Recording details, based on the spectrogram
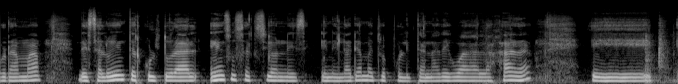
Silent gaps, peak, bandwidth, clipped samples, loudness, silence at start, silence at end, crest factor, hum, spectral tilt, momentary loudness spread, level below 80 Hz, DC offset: none; -6 dBFS; 13.5 kHz; under 0.1%; -21 LUFS; 0 s; 0 s; 14 dB; none; -6 dB/octave; 7 LU; -54 dBFS; under 0.1%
